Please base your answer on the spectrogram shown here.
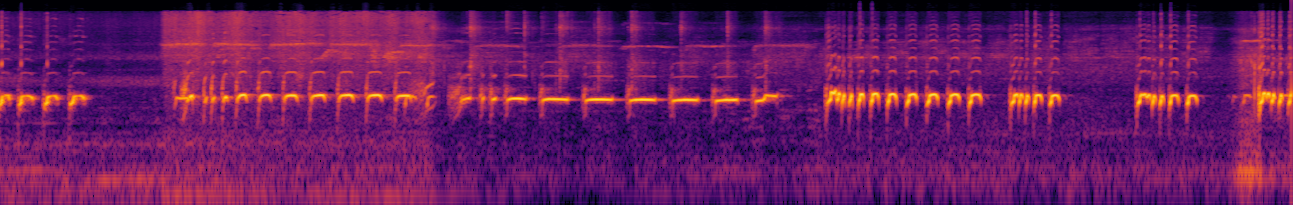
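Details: Local zebra dove with a big, loud voice, used as a lure to call rivals and rile them up. Bursts of quick, clear hooting notes run in dense rows, broken by short pauses and abrupt cuts.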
